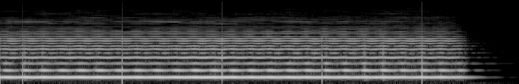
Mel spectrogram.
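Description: From 0.23 s to 4.22 s the music carries periodic USB or driver dropouts: a tick once every 1.0 s, about five in all. Each marks a sub-millisecond slice of audio skipped outright, likely from a background task briefly stalling the audio driver.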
